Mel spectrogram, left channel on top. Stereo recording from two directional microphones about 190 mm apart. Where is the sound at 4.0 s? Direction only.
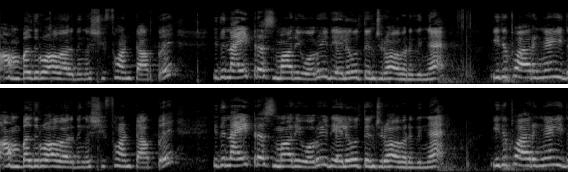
25° right (ahead or behind).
